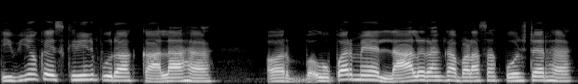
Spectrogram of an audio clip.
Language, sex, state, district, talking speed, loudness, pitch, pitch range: Hindi, male, Jharkhand, Garhwa, 165 wpm, -13 LUFS, 175 Hz, 155-195 Hz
